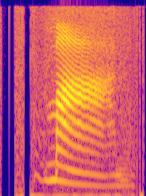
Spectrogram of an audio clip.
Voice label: "maan4", cantonese

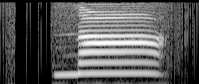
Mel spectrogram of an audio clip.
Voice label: "naa", Cantonese

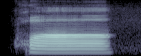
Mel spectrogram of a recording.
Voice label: "kwaa", Cantonese

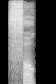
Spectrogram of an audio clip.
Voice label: "fuk1", cantonese

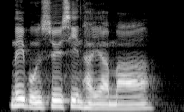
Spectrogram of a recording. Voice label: "aa6 maa5", Cantonese

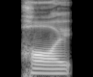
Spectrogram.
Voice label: "hoi1", cantonese

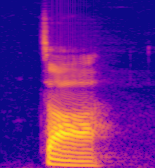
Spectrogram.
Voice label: "zaa4", Cantonese

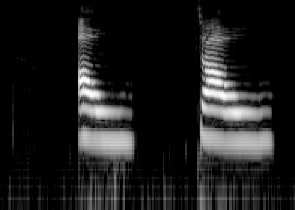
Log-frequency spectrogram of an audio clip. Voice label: "au zau1", cantonese

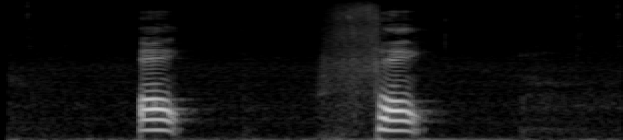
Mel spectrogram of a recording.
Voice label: uk fuk1, cantonese

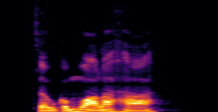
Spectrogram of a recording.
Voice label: "haa2", Cantonese

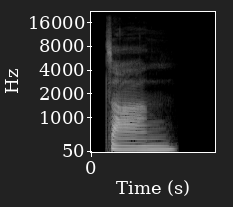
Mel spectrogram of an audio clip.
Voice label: "zaang6", cantonese

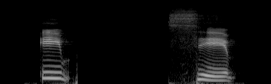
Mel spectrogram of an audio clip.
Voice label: ip sip3, cantonese

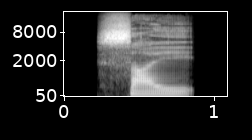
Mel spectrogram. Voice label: "sai1" Cantonese

